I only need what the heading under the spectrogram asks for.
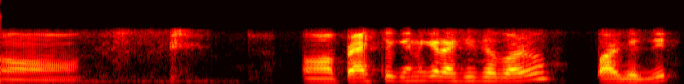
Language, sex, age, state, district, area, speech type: Assamese, male, 18-30, Assam, Tinsukia, urban, conversation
